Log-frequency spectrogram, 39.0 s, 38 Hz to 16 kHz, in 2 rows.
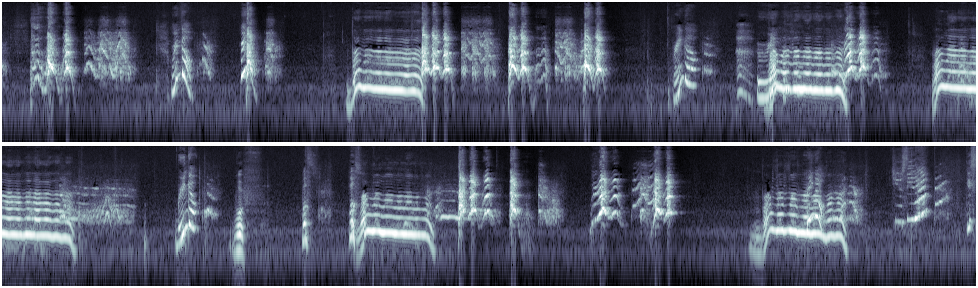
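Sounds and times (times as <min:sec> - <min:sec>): puppy barking: 0:00.0 - 0:02.7, 0:04.0 - 0:05.6, 0:08.4 - 0:12.2, 0:16.8 - 0:17.8, 0:28.2 - 0:30.7, 0:31.3 - 0:33.2.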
